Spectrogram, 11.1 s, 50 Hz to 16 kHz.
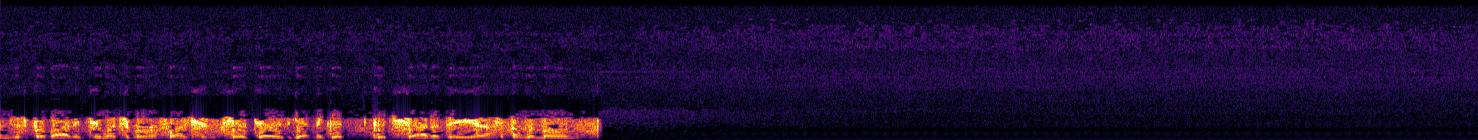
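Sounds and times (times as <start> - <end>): man talking over radio: 0.0 - 4.5.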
